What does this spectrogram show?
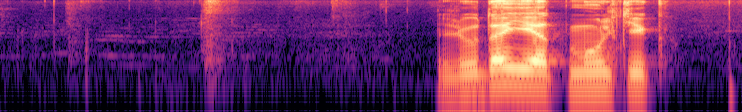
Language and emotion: Russian, angry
